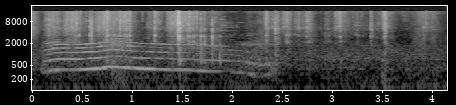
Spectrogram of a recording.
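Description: A person's voice holding one long note for about two seconds that dips at the end, with faint clicking from a seasoning shaker being shaken over a pot.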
